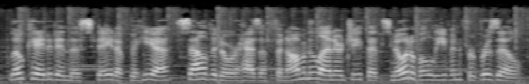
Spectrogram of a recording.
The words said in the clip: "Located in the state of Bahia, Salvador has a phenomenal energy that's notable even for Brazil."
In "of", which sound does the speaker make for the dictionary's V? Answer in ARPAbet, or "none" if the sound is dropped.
V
